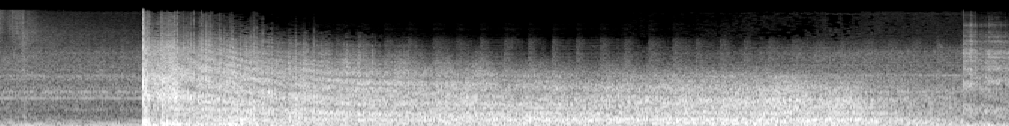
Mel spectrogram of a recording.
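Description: HIMARS rocket launcher firing a rocket. A sudden loud blast comes about a second in, then the rocket motor's long roar, which slowly falls in pitch and fades as the rocket flies off.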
